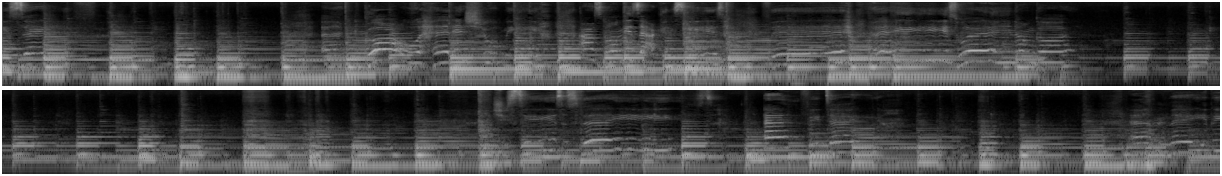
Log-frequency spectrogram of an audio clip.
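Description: A girl singing to her own strummed acoustic guitar. There is a brief break in the playing about halfway through, and then the strumming and singing go on.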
